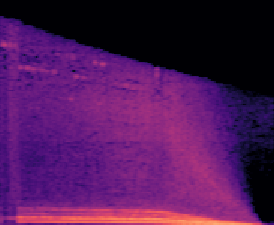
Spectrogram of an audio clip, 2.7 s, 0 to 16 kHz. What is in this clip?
Rewind Creeps Varispeed 03c
retro, varispeed, tape-stop, rewind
